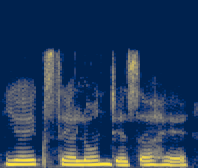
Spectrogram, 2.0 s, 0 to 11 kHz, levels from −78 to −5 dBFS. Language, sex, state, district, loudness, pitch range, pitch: Hindi, female, Jharkhand, Deoghar, -10 LUFS, 235-270 Hz, 250 Hz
